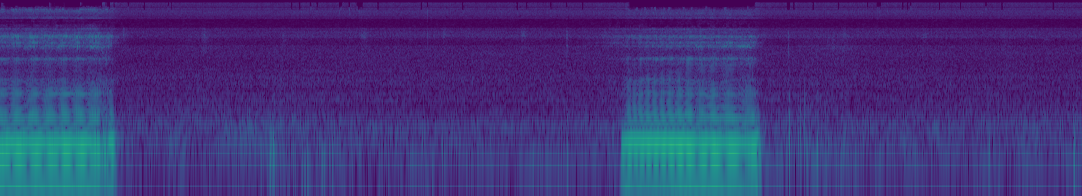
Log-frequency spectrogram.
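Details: Ponchik, a Cane Corso, snores while asleep; two long, deep, buzzing snores roughly eight seconds apart, each lasting one to two seconds, separated by quiet breathing in a small room.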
